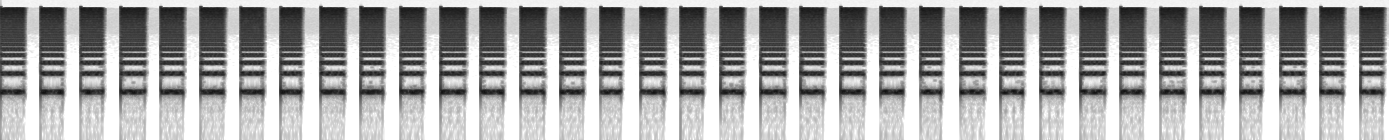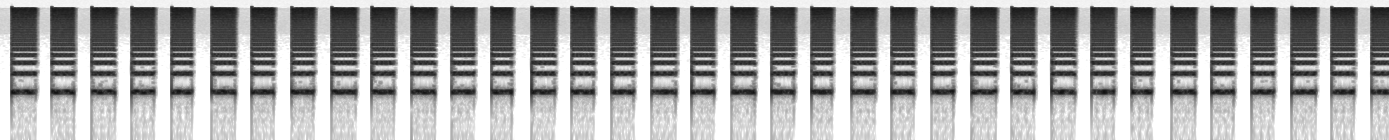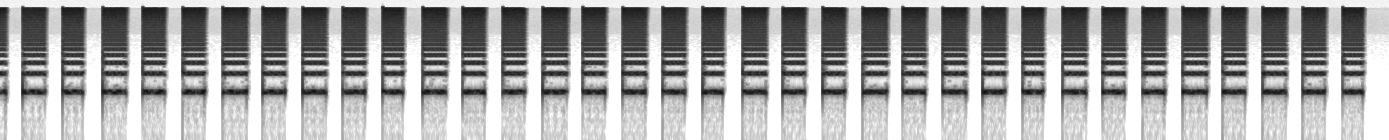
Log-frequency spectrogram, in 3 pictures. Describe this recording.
A fast-repeating alarm sound. I needed a sound that wasn't recognizable, so I created a new one by playing high pitched dissonant notes.
Created in GarageBand using an adjusted version of one of their software instruments.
